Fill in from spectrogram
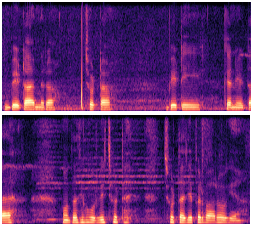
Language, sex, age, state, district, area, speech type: Punjabi, female, 45-60, Punjab, Amritsar, urban, spontaneous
